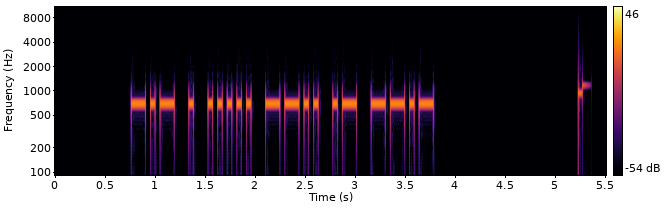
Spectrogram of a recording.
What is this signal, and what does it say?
Morse code, heard as a keyed tone, about 25 wpm, 700 Hz. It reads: KE5ZAQ
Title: USA Call Signs - 6 Characters - 2x Character Spacing - 25wpm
